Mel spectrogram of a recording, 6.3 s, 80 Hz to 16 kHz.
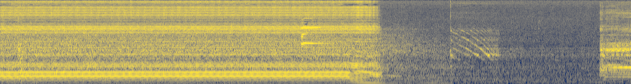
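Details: Xbox 360 Slim with Hitachi DVD drive: steady low buzzing growl with grinding that winds down, goes quiet, then restarts; optical drive growling noise.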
